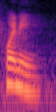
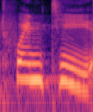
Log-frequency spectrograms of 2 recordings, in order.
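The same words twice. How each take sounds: First: The middle T sound is dropped. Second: The middle T sound is clearly pronounced.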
